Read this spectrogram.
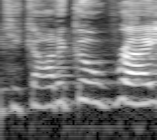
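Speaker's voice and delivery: put-on shrieking scream. Retelling getting a mouse out of the room, voicing a girl's screamed directions, retelling a scream. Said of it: "So Emily's still screaming".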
